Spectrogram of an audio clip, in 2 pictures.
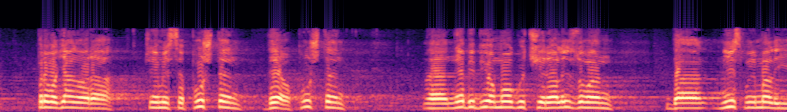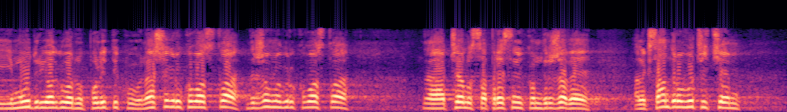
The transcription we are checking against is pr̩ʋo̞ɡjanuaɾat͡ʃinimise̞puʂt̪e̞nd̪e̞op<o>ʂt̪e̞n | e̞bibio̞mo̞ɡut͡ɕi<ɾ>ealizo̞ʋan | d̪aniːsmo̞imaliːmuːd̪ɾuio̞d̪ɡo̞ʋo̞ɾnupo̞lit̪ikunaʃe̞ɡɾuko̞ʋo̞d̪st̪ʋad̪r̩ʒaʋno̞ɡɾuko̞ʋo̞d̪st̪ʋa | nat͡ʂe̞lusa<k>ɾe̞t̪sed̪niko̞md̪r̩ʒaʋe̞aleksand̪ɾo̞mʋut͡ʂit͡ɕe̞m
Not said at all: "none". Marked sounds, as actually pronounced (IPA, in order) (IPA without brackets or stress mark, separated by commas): u, ɾ, p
